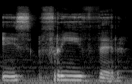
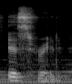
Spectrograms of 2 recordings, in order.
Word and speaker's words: Ísfríðr: The Eth is pronounced like the TH as we know it, but with a bit of a buzz.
